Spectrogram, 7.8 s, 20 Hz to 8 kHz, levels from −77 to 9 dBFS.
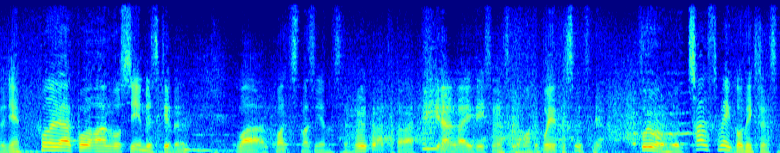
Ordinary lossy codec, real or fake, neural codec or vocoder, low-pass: none; fake; codec, 16 kHz, 0.5 kbps, X-Codec, HuBERT features, trained on general audio; none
